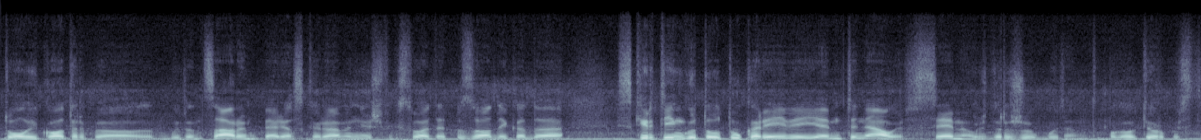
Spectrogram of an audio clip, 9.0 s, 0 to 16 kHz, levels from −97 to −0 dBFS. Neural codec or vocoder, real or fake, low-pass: autoencoder, 48 kHz, 128 numbers a frame, DAC-VAE, trained on Japanese speech; fake; 14.4 kHz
